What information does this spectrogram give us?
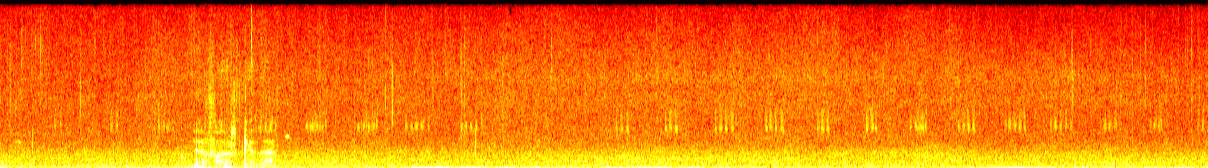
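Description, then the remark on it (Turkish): Steady rain hisses evenly throughout, a soft continuous wash of falling drops, while a voice briefly murmurs a short question near the start. “Yüzyıllardır yağıyor.”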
